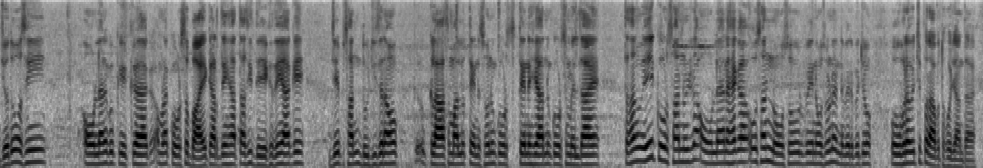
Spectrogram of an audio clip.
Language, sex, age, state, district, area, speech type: Punjabi, male, 18-30, Punjab, Hoshiarpur, rural, spontaneous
